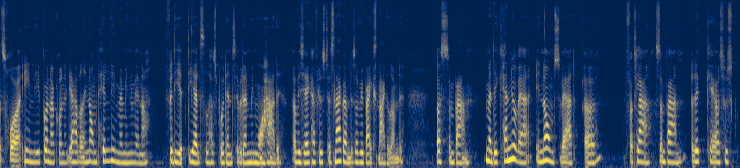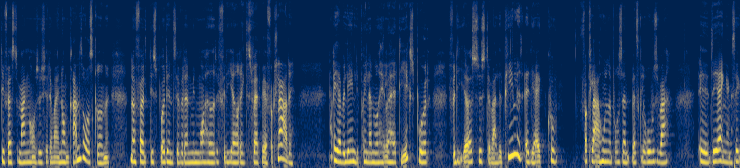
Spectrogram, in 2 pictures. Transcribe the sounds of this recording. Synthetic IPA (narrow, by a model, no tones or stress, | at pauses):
jjaɪt͡sʰʁo̝ɐ̰ʔe̝̰ːnliːb̥ɔ̽n̰ɒɡ̥ʁɔ̽n̰æd̥jɑ̈ɪhɑʋæːɐðˠe̝nɒ̰ːmd̥held̥imemiːnəʋenɐ | fɒ̽dḭːæd̥iæl̰t͡sʰið̞̰ˠɦɑ̈sb̥oɐ̰ɾe̝nt͡sʰe̝ʋɒɾænminmo̝ɐ̰ɦɑ̈d̥e̝ʔɒ̽ʋe̝sjɑ̈eɡ̥hɑ̈fløsd̥t͡sʰe̝æsnɑ̈ɡ̥əɒ̽md̥e̝s̬ɒ̽hɑʋib̥ɑːe̝ɡ̥snɑ̈ɡ̥əð̞̩ˠɒ̽md̥e̝ | ɒ̽sːɒ̽mb̥ɑ̈ːn | mend̥e̝kʰænjo̝ʋæːɐʔe̝nɒ̰ːm̥sʋæɐ̰d̥ʔɒ̽ | fɒ̽kʰlɑ̰̈ːsɒ̽mb̥ɑ̰̈ːnɒ̽d̥e̝kʰæjɑɪɒ̽shusɡ̥d̥ifɶɐsd̥əmɑ̈ŋəɒ̰ːs̬ynsjɑd̥eʋɑ̈e̝nɒ̰ːmɡ̥ʁansəɒʊɐsɡ̥ʁið̰ˠnənɒfɒ̽l̰ɡ̥̚lisb̥uɐɾəe̝nt͡sʰe̝lʋɒɾ̥ænminmo̝ɐ̰ɦæð̞ˠd̥e̝fɒd̥ḭjɑhæð̩ˠʁɡ̥̚d̥i̥sʋæɐ̰d̥ʋe̝æfɒ̽kʰlɑ̰̈d̥e̝ | ɒ̽jɑ̈ɪʋe̝le̝ːnlipʰɒ̽e̝nlæn̩moð̩ˠɦel̰ɐɦæd̥ie̝ɡ̥sb̥uɐd̥fɒ̽d̥ḭːjɑ̈ɪɒ̽ssynsd̥e̝ʋɑ̈le̝ð̥ˠpʰiːnlid̥æd̥jɑ̈ɪe̝ɡ̥əkʰu | fɒ̽kʰlɑ̰̈ːɑhunɐð̩ˠpʰʁosen̰d̥ʋæsɡ̥ælʁuːs̬əʋɑ̈ | ød̥e̝jɑ̈e̝n̩ɡɑ̈ŋse̝ɡ̥ɐ̥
